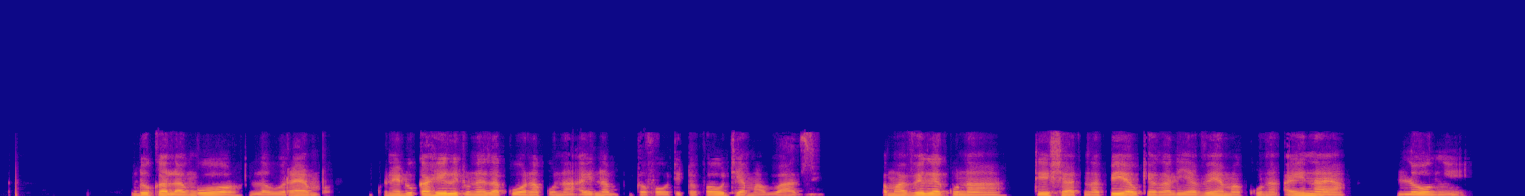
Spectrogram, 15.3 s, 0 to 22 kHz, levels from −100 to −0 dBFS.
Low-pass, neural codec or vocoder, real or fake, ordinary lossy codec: 7.2 kHz; none; real; AAC, 32 kbps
